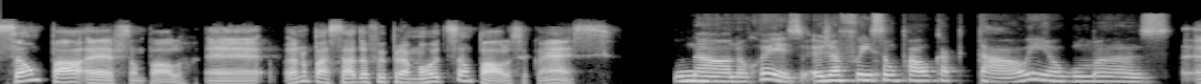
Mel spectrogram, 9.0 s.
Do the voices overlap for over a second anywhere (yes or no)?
no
